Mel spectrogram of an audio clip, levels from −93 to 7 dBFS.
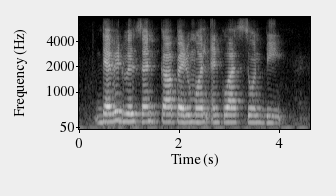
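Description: Nothing goes wrong anywhere in the speech, which comes across the way AMR wideband (HD Voice) at 12.65 kbit/s normally sounds, carrying only the light coding character expected at that rate.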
